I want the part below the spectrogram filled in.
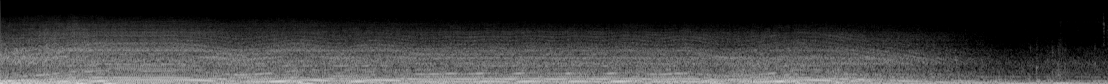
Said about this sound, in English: I'm gonna do a first gear burnout because I don't want to burn the tires too much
